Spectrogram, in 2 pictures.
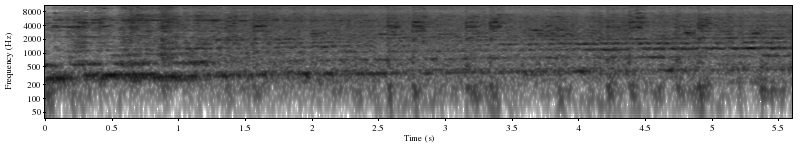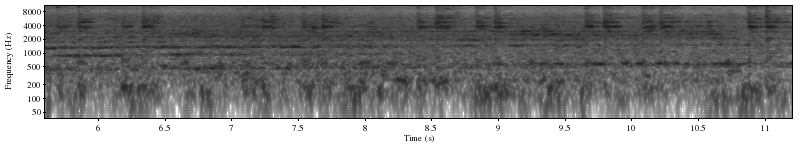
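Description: A train rolls past on the rails, its wheels rumbling and clattering.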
